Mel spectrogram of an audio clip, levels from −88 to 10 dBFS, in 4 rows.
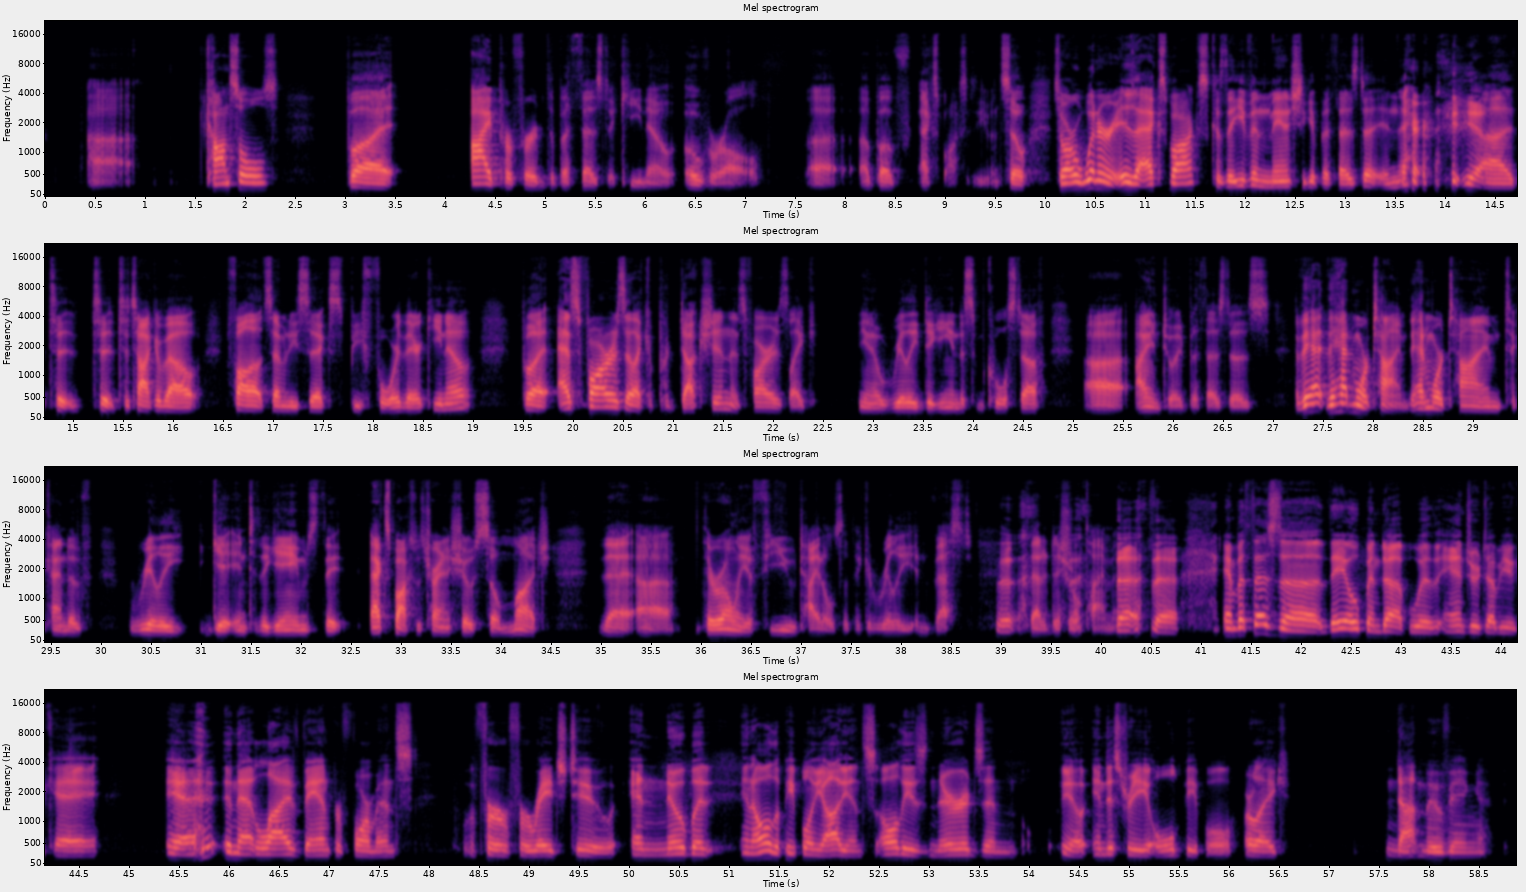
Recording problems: thin; very; fading below 300 Hz

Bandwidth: 16 kHz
